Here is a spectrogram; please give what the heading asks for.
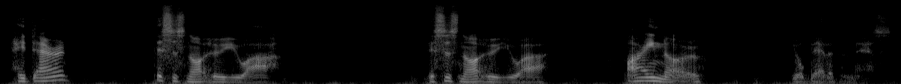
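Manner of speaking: low, soft, earnest words fading to a whisper; quiet earnest teacher. Retold or imitated. Teacher pulling pupil aside, quiet and earnest. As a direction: lean in and speak softly, eye to eye. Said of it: "he looked me in the eye, and he said".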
